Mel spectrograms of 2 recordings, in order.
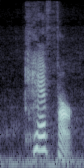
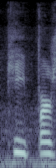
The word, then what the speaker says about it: kefir: Fermented foods like sauerkraut, yogurt, kefir. Some people pronounce it kefir, some people pronounce it kefir, I think is how it's supposed to be pronounced, but we shorten it and say kefir.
